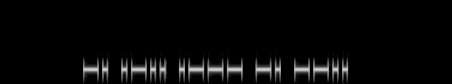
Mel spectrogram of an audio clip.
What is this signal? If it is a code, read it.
Morse code, heard as a keyed tone, about 25 wpm, 700 Hz. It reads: NLJNZ
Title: Code Groups - 5 Letters - 25wpm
